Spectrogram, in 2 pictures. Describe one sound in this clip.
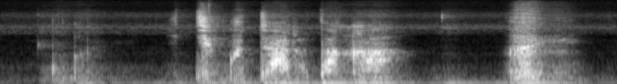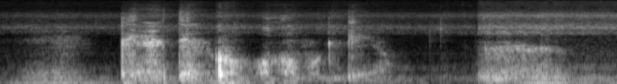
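A young woman speaks softly and close to the microphone.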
